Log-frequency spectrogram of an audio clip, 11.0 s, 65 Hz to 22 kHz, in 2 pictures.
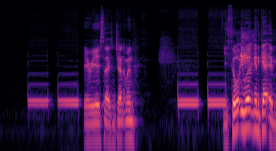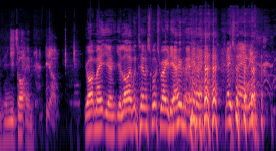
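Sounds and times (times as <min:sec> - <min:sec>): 
electronic phone tone through a speakerphone: 0:00.6 - 0:01.6, 0:03.6 - 0:04.5
speech: 0:01.7 - 0:03.3, 0:04.4 - 0:11.0
laughter: 0:09.2 - 0:11.0.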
